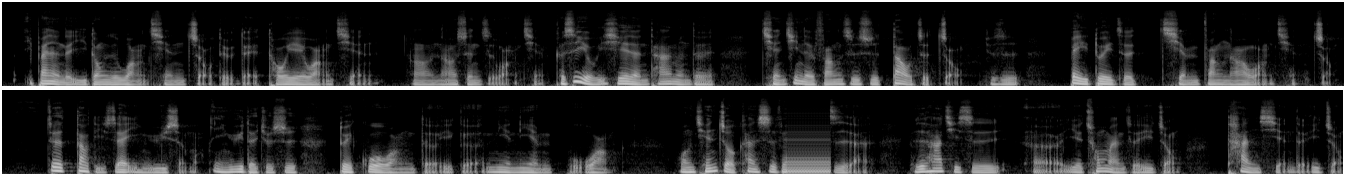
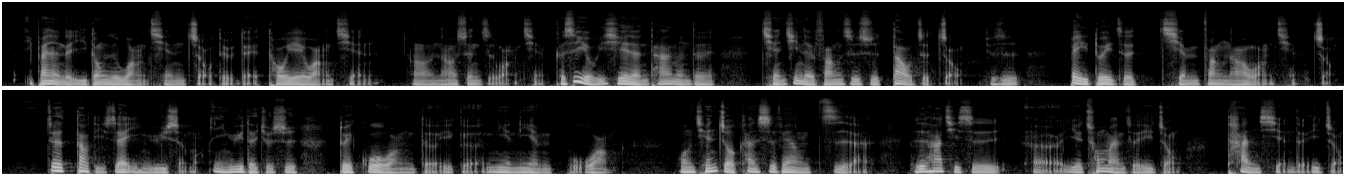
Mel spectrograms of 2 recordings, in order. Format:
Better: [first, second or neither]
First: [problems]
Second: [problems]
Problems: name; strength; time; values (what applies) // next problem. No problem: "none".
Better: second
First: audio freezing; at 21 s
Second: none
